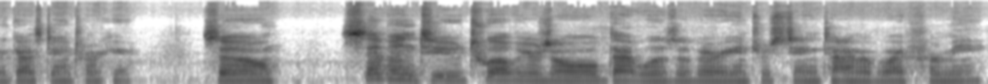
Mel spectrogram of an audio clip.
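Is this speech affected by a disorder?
Yes: multiple sclerosis.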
